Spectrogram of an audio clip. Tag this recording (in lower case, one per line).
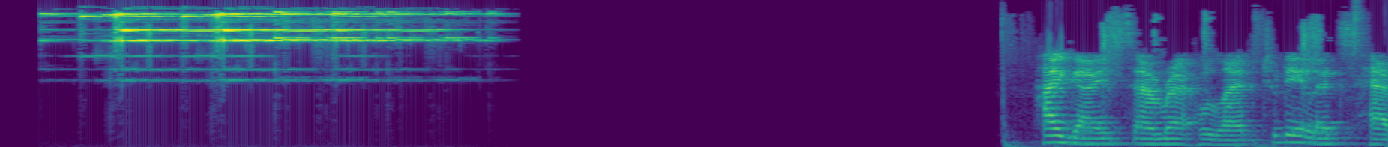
tinkle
